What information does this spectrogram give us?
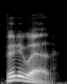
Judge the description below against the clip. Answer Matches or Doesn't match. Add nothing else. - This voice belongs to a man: Matches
